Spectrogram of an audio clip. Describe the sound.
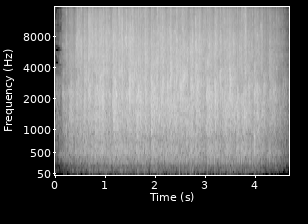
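An audience applauds to welcome a speaker with loud, dense, even clapping that holds steady throughout and then tapers off at the close.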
